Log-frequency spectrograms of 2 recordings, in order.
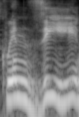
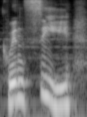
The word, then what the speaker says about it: Quincy: As for Quinsey, which yes, is pronounced Quinzy, not Quincy, the city is home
